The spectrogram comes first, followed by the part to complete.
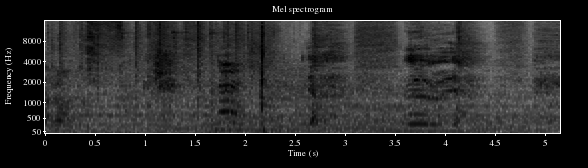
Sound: Charles grunting

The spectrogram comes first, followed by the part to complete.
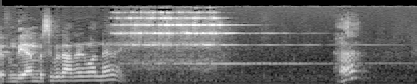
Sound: doorbell

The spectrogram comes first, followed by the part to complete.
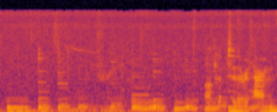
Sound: whispered

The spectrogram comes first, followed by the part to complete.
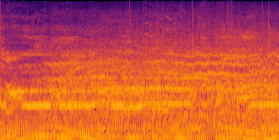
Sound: screaming

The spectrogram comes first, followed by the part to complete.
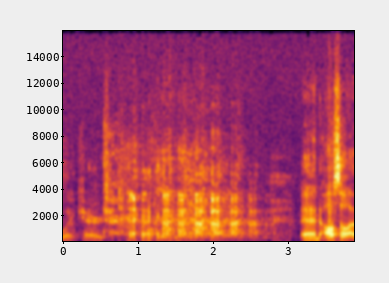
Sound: laughter

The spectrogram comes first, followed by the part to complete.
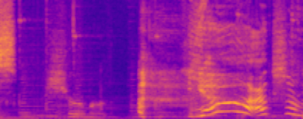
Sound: laughs

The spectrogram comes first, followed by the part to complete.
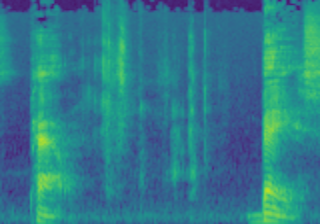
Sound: pages rustling

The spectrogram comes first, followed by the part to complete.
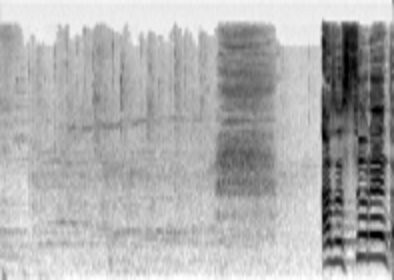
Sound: attendees applauding

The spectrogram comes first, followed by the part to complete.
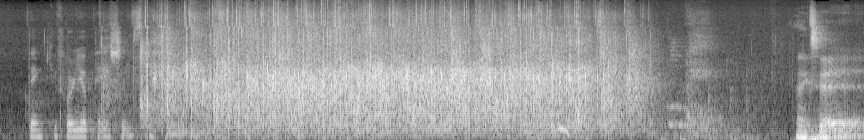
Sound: applause

